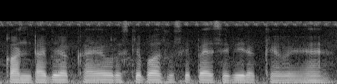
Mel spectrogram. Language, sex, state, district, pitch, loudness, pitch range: Hindi, male, Uttar Pradesh, Saharanpur, 105 Hz, -19 LUFS, 100-105 Hz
